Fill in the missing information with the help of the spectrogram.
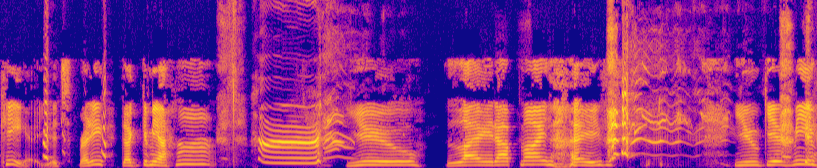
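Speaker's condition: No condition

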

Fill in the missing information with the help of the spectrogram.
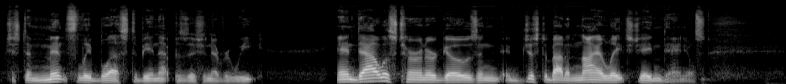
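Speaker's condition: No condition

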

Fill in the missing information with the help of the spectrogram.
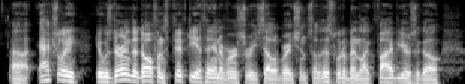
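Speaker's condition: No condition

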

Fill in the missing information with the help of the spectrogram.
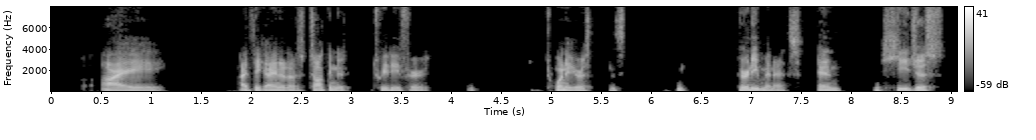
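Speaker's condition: Stutter; still stutters as adult; stutters visibly and audibly; repeated sounds, repeated words, blocks

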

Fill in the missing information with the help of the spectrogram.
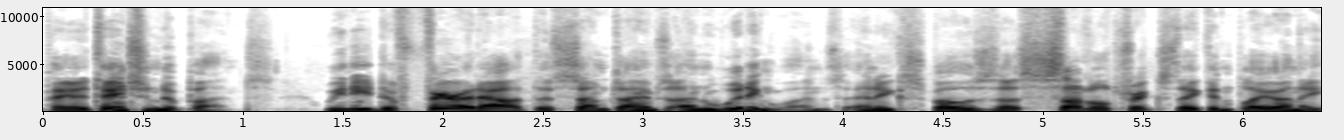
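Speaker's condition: No condition

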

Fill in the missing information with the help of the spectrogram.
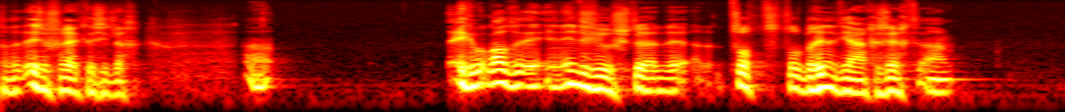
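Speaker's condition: Parkinson's disease; emotional tearfulness partly from disease

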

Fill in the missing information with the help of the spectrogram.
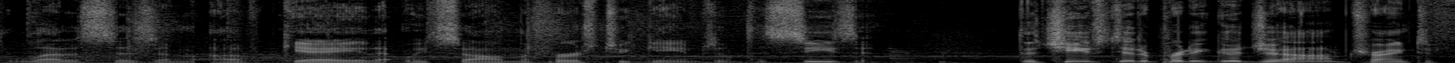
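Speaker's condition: No condition

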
